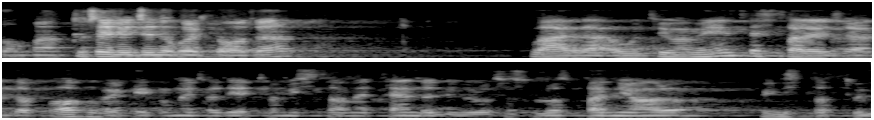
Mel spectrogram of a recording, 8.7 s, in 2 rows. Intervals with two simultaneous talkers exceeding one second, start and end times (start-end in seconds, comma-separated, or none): none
